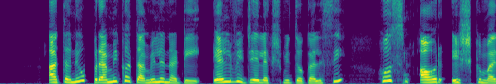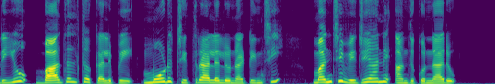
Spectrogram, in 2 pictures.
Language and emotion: Telugu, neutral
